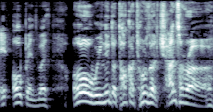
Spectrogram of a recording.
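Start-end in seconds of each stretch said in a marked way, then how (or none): 1.1-3.2 booming, high, belted-out alien voice. Quoting the opening of The Phantom Menace: imitating Phantom Menace Viceroy voice. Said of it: "that's precisely what they sounded like".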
